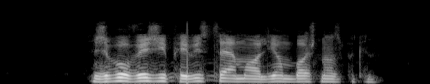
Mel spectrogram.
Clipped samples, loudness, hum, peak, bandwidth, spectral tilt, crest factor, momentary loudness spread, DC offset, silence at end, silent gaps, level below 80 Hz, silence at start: under 0.1%; -17 LUFS; none; -2 dBFS; 7.4 kHz; -7.5 dB/octave; 16 dB; 13 LU; under 0.1%; 0.55 s; none; -54 dBFS; 0.9 s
